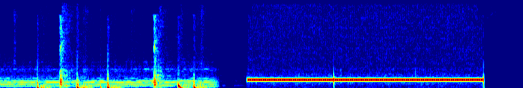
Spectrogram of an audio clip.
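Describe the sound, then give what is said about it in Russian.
Telephone tones as a call is transferred: a rhythmic, pulsing tone pattern for about three seconds, a short gap, then a loud, steady continuous tone that cuts off abruptly. “Сейчас соединю, зовут Инна.”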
